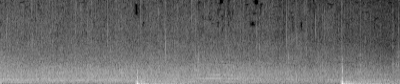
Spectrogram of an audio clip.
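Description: Two darts striking a Winmau bristle dartboard about two seconds apart, each a short sharp thud, over the steady murmur of a large arena crowd.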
